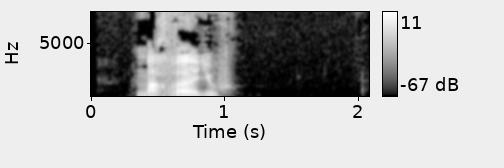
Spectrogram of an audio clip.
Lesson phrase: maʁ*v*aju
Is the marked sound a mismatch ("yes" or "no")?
no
